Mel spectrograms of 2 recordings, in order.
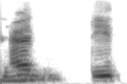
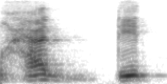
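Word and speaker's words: حدّ: Bab had babu haddit tajwid. Babu haddit tajwid. Bab bab taj had bacanya bab had tajwid babu haddit tajwid babu had haddit tajwid dalnya bertasdid Pak Juan hadd haddi haddi. Nah, dalnya bertasydid.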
